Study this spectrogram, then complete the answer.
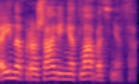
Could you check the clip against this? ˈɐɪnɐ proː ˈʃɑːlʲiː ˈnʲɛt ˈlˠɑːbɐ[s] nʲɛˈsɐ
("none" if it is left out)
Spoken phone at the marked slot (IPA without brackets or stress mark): s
